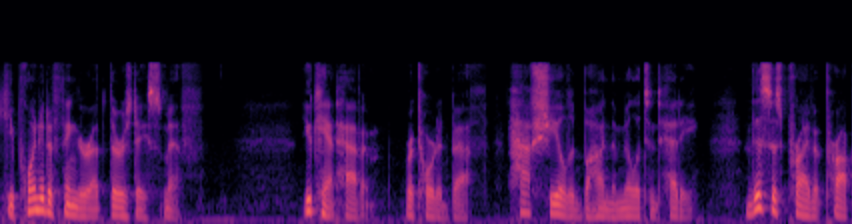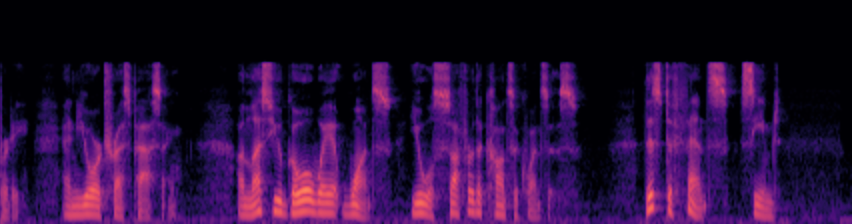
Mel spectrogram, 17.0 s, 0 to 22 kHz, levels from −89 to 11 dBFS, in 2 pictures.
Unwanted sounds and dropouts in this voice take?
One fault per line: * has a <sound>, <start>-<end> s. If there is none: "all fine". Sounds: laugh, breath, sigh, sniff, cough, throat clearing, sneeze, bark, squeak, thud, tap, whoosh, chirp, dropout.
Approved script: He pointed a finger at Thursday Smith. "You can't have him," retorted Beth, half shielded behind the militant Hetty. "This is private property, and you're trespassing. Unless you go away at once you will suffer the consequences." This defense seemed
all fine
